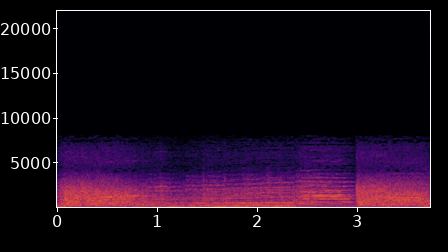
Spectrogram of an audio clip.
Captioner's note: guns firing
